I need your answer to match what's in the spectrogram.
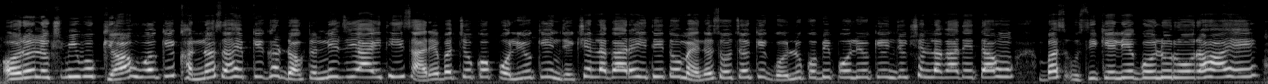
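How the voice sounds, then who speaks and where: A woman's voice: very high-pitched, moderate pace, hardly any pauses, no room sound. A woman voicing Vivek, a grumbling, tired village father, in a doll story. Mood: explaining. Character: Vivek, a fussy village father, adult man.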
